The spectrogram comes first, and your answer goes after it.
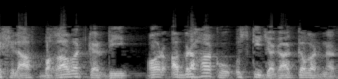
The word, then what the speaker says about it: ابرہہ: مورخین ابراہام لکھتے ہیں۔ ابرہا غالباً اسی کا حبشی تلفظ ہے کیونکہ عربی میں تو اس کا تلفظ ابراہیم ہے۔ یہ شخص رفتہ رفتہ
